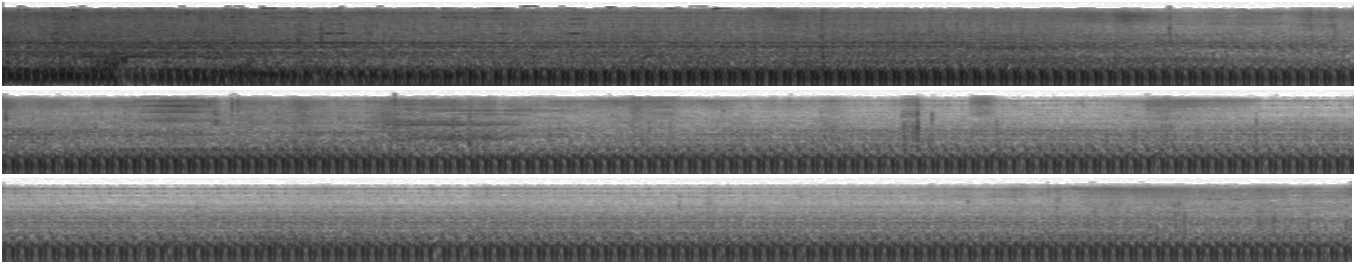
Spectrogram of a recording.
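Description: Engine of a John Deere Gator XUV utility vehicle running steadily. It is loudest for the first several seconds, then settles lower and steady, with a few light clatters around the middle.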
